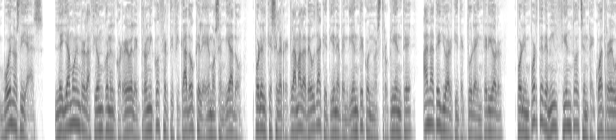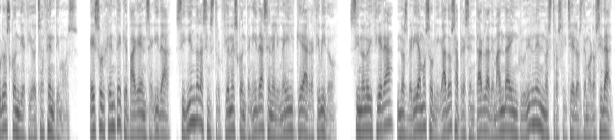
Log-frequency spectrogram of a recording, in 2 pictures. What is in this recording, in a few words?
audio call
